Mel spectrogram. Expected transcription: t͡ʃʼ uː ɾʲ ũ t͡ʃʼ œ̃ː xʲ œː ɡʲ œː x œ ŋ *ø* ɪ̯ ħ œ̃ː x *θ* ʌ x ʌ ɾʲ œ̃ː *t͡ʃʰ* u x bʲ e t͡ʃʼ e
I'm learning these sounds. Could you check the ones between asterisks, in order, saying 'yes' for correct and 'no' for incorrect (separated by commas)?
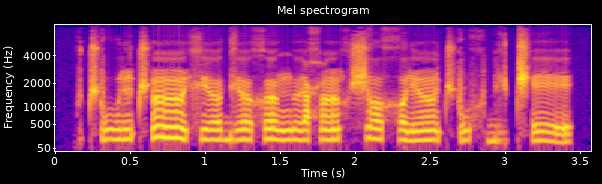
yes, no, no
